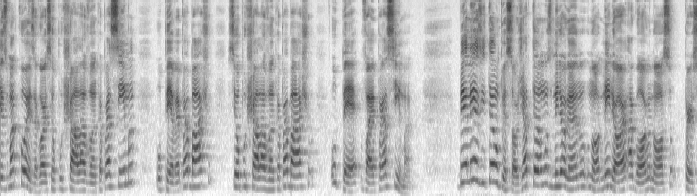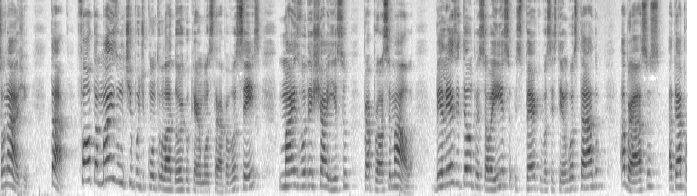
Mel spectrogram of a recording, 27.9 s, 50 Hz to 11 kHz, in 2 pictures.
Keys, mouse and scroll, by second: 0.6 right click, 1.8 r, 6.9 middle click, 8.1-9.2 scroll down 2, 9.2 a, 9.4 a, 10.6 alt+r, 10.9 alt+g, 11.5-12.1 scroll down 1, 12.1 middle click, 13.1-14.1 shift+scroll up 1, 14.6 ctrl+scroll down 1, 15.1 ctrl+scroll up 1, 16.1 middle click.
